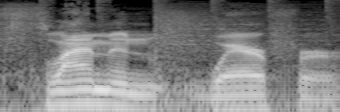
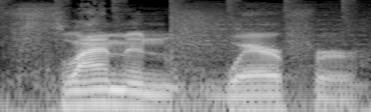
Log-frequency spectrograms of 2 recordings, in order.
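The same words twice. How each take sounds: First: The e in werfer has an American vowel. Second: The same.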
